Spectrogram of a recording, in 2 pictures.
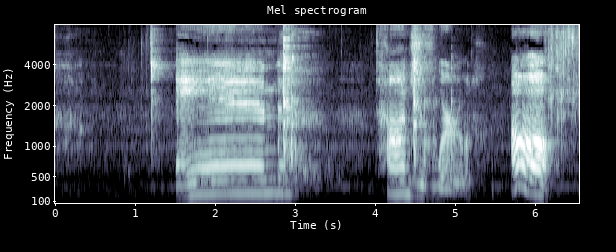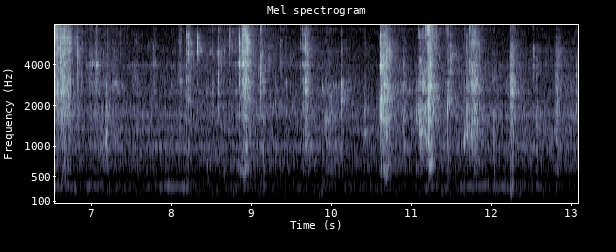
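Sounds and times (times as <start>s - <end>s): crunchy food being chewed: 6.2s - 13.0s.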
